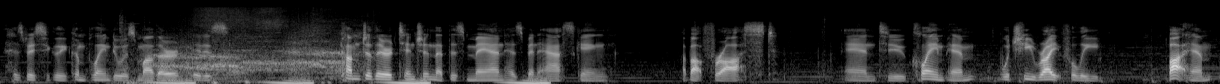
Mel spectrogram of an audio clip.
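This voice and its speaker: A man with a low voice hosts a gameplay video in a casual, conversational way. He thinks aloud in a laid-back manner, with faint game music playing behind him. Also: pushed and bright. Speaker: gaming video host. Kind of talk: casual roleplay gameplay commentary.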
